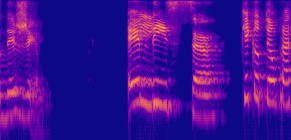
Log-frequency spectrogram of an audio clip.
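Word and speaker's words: hélice: relação a essa palavra o H em francês nunca tem som nunca independente da posição que ele Exerça que ele esteja ali na palavra e com acento agudo você já sabe é o som Fechado Como se para nós no português fosse um circunflexo e Lis e final sem mudo profe o e na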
